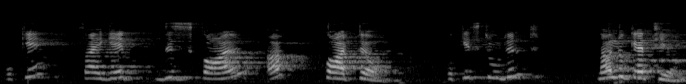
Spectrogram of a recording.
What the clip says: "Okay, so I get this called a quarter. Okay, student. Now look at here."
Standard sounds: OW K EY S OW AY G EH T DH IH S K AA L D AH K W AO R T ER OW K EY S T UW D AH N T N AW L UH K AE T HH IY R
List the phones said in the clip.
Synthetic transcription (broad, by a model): OW K EY S OW AY G EH T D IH S K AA L AH K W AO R T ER OW K EY S T UW D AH N T N AW L UH K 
